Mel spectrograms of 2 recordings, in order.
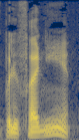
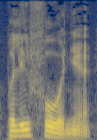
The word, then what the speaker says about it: полифония: Да, именно с таким ударением музыканты говорят не полифония, а полифония.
